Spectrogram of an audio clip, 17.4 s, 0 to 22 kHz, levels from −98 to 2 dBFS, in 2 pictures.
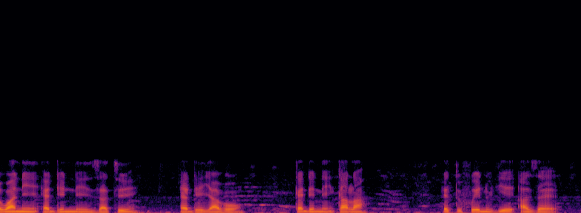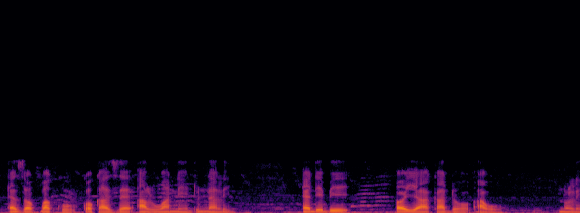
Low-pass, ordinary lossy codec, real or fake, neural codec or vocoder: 5.4 kHz; Opus, 64 kbps; real; none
